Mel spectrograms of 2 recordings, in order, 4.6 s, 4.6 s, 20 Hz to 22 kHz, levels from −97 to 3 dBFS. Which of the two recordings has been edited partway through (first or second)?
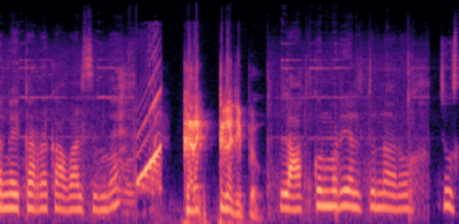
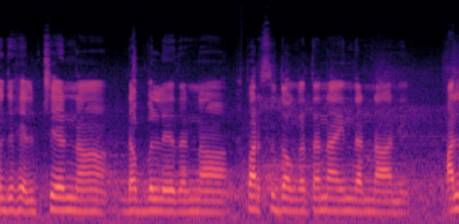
first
